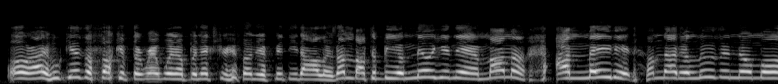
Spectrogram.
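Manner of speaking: high, hyped-up mock bragging; mock gloating. Podcaster mocking newly rich people, high hammed-up gloating. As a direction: crow like a newly rich fool.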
